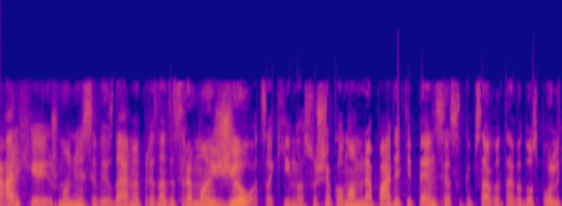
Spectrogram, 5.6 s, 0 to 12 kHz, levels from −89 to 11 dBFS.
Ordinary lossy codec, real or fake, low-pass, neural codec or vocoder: AAC, 32 kbps; real; 7.2 kHz; none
